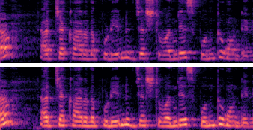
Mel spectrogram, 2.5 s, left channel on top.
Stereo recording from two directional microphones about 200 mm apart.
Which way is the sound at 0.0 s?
10° right (ahead or behind).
